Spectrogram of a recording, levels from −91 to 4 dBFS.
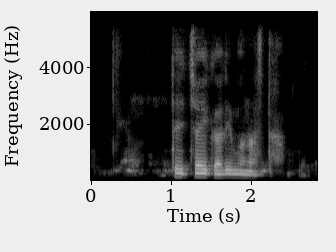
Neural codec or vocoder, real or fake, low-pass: codec, 24 kHz, 1.2 kbps, DualCodec; fake; 5.4 kHz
